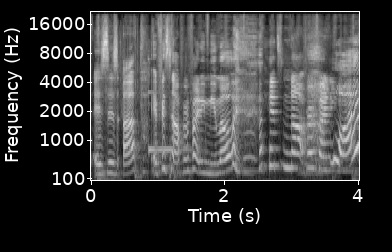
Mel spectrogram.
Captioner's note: laughs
